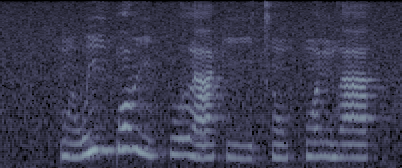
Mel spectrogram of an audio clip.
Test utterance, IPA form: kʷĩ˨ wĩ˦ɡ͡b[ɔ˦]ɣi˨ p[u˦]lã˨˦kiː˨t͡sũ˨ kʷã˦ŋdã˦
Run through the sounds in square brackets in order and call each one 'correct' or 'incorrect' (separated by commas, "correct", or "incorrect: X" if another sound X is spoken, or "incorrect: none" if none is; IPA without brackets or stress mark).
correct, correct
